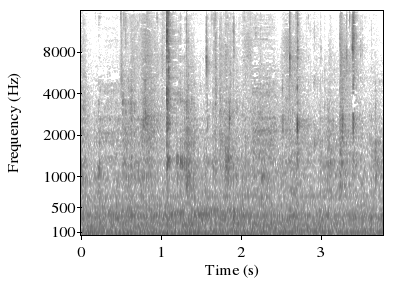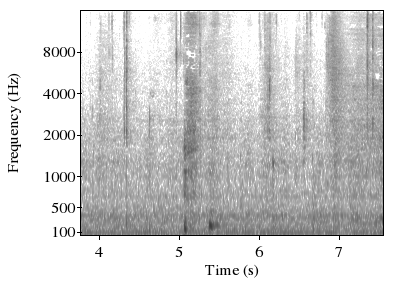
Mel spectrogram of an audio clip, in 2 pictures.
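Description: Crisp bites and chewing of raw green mango slices: scattered small crunches and mouth noises, with a brief vocal sound about five seconds in.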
